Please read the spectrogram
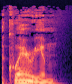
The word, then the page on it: aquarium: British English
